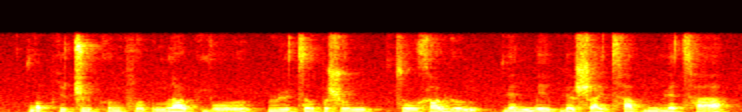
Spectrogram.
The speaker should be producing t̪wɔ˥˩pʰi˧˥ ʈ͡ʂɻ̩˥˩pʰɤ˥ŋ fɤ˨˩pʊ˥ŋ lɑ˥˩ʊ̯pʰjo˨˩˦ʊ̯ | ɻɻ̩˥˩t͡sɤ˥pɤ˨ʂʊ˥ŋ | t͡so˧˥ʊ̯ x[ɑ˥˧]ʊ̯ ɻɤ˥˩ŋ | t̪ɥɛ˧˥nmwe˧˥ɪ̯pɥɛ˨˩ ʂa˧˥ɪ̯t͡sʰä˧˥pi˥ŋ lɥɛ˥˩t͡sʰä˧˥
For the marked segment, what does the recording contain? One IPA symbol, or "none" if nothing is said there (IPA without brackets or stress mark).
ɑ˥˧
